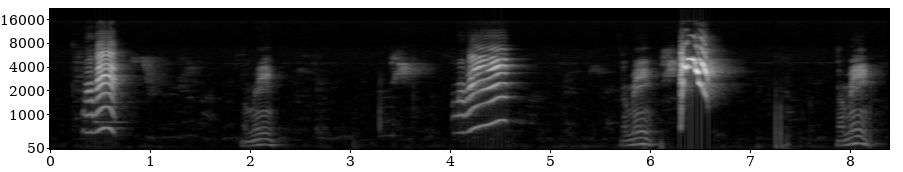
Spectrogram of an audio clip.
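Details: Pet parrot mimicking words such as papa and mummy: short, high-pitched, nasal word-like bursts with rising and falling tones, alternating with a lower human voice prompting it, separated by brief quiet gaps.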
